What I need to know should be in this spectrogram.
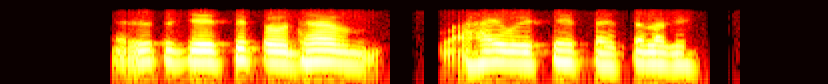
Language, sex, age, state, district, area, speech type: Hindi, female, 30-45, Uttar Pradesh, Pratapgarh, rural, conversation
